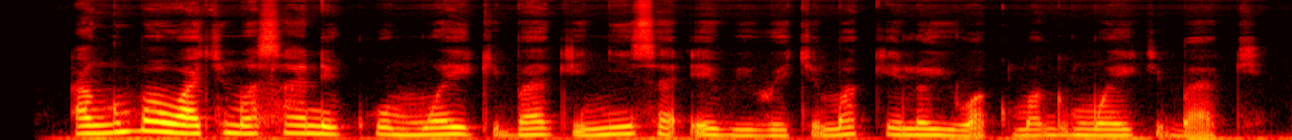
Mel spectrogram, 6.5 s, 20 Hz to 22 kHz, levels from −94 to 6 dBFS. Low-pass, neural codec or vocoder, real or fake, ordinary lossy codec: none; none; real; none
